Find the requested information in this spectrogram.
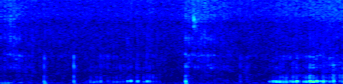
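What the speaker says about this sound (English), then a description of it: "You are purring up a storm." A cat purrs softly and close by, a low rumbling purr that swells louder toward the end, with faint small sounds around it and no talk.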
